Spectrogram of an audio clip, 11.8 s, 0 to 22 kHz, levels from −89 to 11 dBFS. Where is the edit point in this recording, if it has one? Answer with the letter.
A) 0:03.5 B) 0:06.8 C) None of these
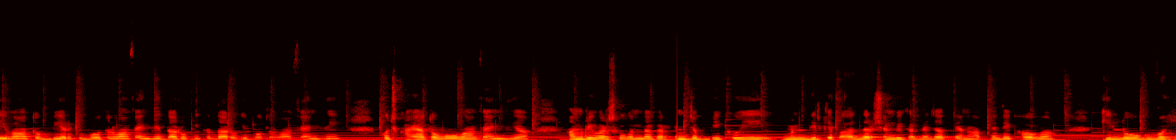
B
